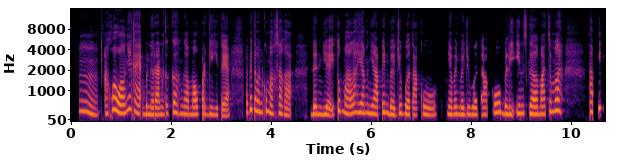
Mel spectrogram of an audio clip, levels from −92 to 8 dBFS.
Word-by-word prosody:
Mmm, 330 -5 0 0.3
aku 260 - -7
awalnya 290 +6 +5
kayak 260 -6 -1
beneran 225 -2 +1
kekeh 280 +3 0
nggak 240 -2 0
mau 230 +1 +3
pergi 235 -1 -1
gitu 200 -3 -6
ya, 185 - -3 0.3
tapi 395 - +1
temanku 340 -2 +2
maksa 270 +2 -2
Kak 200 -3 -3 0.4
dan 245 -1 +4
dia 230 -1 +3
itu 235 - -4
malah 260 +4 +1
yang 285 -1 0
nyiapin 255 +4 +1
baju 220 +3 0
buat 225 -3 +3
aku, 240 +3 -5 0.4
nyiapin 235 0 0
baju 230 +1 0
buat 225 -1 0
aku 225 +5 -6 0.2
beliin 255 +1 +1
segala 245 -3 +4
macem 250 +7 -1
lah 355 - +4 0.6
tapi 315 +7 -2
250 Hz, 185 wpm, -23 LUFS, 230-290 Hz, 0.6 s, awalnya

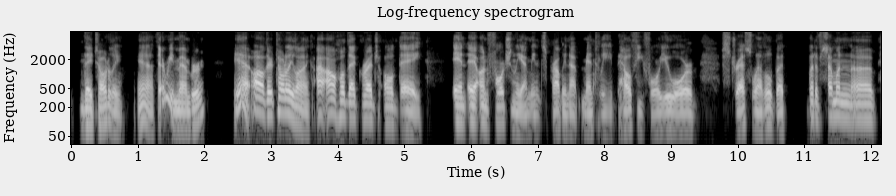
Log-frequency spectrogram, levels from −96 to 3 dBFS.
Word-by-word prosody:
They 95 -1 +3
totally 80 -6 0 0.2
Yeah, - - 0
they - - +2
remember. 85 -1 +1 0.5
Yeah, - - +4
oh, 150 - +7
they're 140 0 +3
totally 155 -4 +3
lying 90 -8 +1
I - - +6
I'll 150 -1 +5
hold 135 -1 0
that 125 -1 +2
grudge 120 -1 +1
all 105 0 +1
day, 85 -1 0 0.5
and, 110 -2 +2
a 110 - +5
unfortunately, 100 -7 -1
I 70 - -3
mean, 75 -1 -9
it's 70 - -15
probably 85 -1 -1
not 75 -1 -2
mentally 75 -1 -8
healthy - - -2
for 75 +1 -5
you 85 +2 -1
or 80 -1 +1 0.4
stress - - -2
level, 100 +6 -1
but 80 0 -1 0.4
but - - -1
if - - -14
someone, 130 -3 0
uh, 120 0 +1
95 Hz, 185 wpm, -24 LUFS, 80-120 Hz, 0.5 s, oh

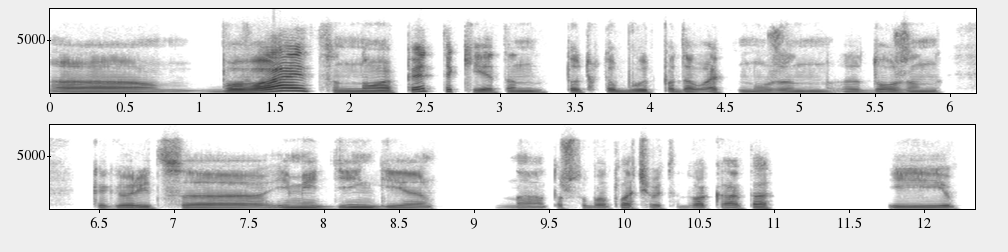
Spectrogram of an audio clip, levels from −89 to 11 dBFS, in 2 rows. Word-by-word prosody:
А, 100 -2 -1
м, 90 0 -19 0.2
бывает, 185 - +9
но, 120 +1 0
опять-таки, 185 - +1
там 115 0 -7
тот, 135 -2 -3
кто 135 - -4
будет 120 -1 -4
подавать, 105 +1 -4
нужен 105 0 -8
э, 105 0 -10
должен, 105 0 -6 0.5
как 95 - -10
говорится, 100 -2 -2
а, - - -11
иметь 105 -2 -5
деньги 100 -3 -4 0.4
на 85 -2 -12
то, - - -12
чтобы 90 +1 -6
оплачивать - - -5
адвоката, - - -4 0.8
и 90 0 -4
105 Hz, 115 wpm, -24 LUFS, 95-115 Hz, 0.8 s, бывает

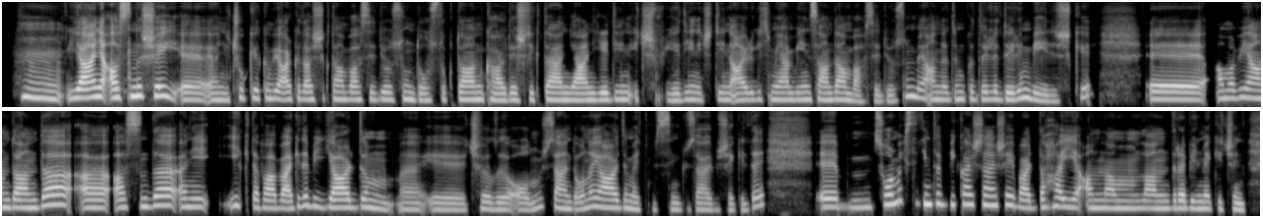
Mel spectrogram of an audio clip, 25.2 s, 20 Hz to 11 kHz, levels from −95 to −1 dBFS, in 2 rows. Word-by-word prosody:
Hımm, 225 -5 +1
yani, 235 +4 +9
aslında, 265 +4 +7
şey, 275 -1 +5
eee, 180 -2 0
hani, 175 -1 -3
çok 230 +1 -6
yakın 220 0 -2
bir 195 -3 +2
arkadaşlıktan 190 0 -2
bahsediyorsun, 185 0 -3
dostluktan, 185 +2 -1
kardeşlikten, 175 +1 -1
yani, 175 0 +2
yediğin 190 +1 -1
iç - - -7
yediğin 170 +3 -5
içtiğin 180 +1 -6
ayrı 175 +1 0
gitmeyen 180 -1 -4
bir 180 - -5
insandan 185 -1 0
bahsediyorsun 150 - -5
ve 220 - -3
anladığım 190 +1 -4
kadarıyla 190 -1 -5
derin 200 +5 +1
bir 180 - -2
ilişki. 150 - -7 0.6
Eee, 190 -2 +4
ama 215 +1 -2
bir 240 - -3
yandan 210 -2 +2
da, 280 +2 +6
aaa, 205 0 +2
aslında, 235 +5 +2
hani, 225 0 -3
ilk 260 -3 -7
defa 200 -2 +1
belki 190 +3 +2
de 260 -1 0
bir 225 -3 -7
yardım, 210 -4 +2
ııı, 165 0 -7
eee, 160 -1 -6
çığlığı 165 -2 -4
olmuş. 170 +8 -6
Sen 195 -5 -2
de 165 - -4
ona 190 +6 -3
yardım 205 -4 +2
etmişsin 165 0 -8
güzel 160 -1 -7
bir - - -16
şekilde. 155 - -7 0.5
Eee, 225 0 +2
ııı, 205 +1 -7
sormak 295 - +1
istediğim, 305 -2 +1
tabii, 290 -2 -4
birkaç 285 0 -2
tane 270 -1 +1
şey 265 -2 -2
var 200 -1 -1
daha 230 +2 -1
iyi 220 -2 -2
anlamlandırabilmek 190 -2 -2
için. 165 -2 -4
195 Hz, 160 wpm, -24 LUFS, 180-220 Hz, 0.6 s, yani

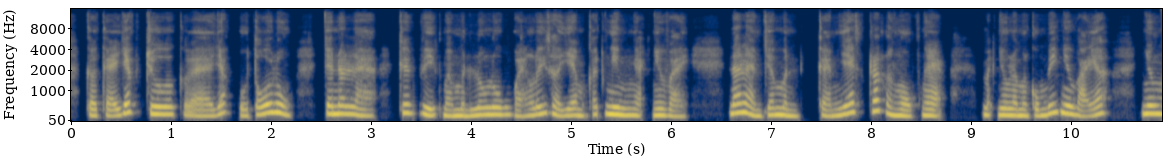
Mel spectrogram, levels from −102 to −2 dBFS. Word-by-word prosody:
kể 200 - -1
cả 195 0 -5
giấc 280 +10 +1
trưa 245 -1 +4
c - - -20
và 185 0 -3
giấc 255 +10 -3
buổi 195 - -4
tối 265 +5 +4
luôn, 280 -6 +4 0.3
cho 260 - +3
nên 255 -1 +4
là 200 -4 -2 0.3
cái 285 -1 0
việc 220 -5 +2
mà 195 -2 -1
mình 190 -1 +2
luôn 220 +3 +2
luôn 230 0 +2
quản 190 +2 -4
lý 245 +3 +1
thời 205 -6 -1
gian 205 +1 0
một 195 - -3
cách 235 +1 -7
nghiêm 230 -4 +6
ngặt 200 - -3
như 210 0 +2
vậy, 175 -3 -6 0.4
nó 280 +2 +3
làm 240 -11 +2
cho 220 +3 -2
mình 210 -5 +2 0.2
cảm 195 -1 -3
giác 275 +7 +2
rất 345 -3 0
là 240 - +2
ngột 190 -3 +1
ngạt. 200 -3 -1 0.4
Mặc 220 -2 -3
dù 215 -1 +3
là 205 - +3
mình 195 -1 +2
cũng 195 +1 -1
biết 280 +6 +1
như 260 -4 +4
vậy 180 -3 -4
á, 250 +5 -1 0.4
nhưng 260 0 +5
220 Hz, 270 wpm, -21 LUFS, 195-255 Hz, 0.4 s, nghiêm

